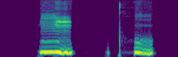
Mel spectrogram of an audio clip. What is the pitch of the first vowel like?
falling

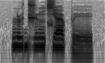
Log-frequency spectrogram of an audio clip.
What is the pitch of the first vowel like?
high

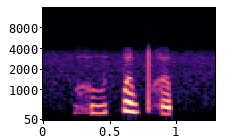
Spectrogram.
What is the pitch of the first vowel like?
rising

